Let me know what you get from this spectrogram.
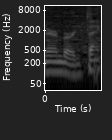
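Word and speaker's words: Nirenberg: Mayor Ron Nuremberg, am I saying it right? – Nuremberg, that's correct.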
